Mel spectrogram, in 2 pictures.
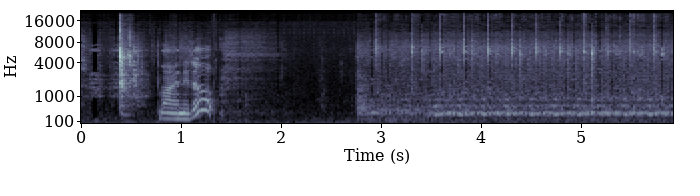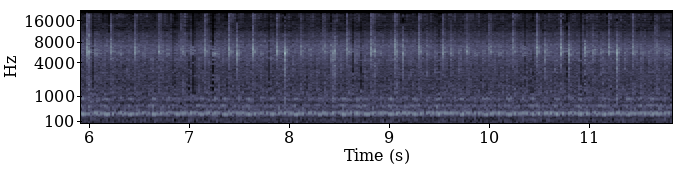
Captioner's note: sewing machine noise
